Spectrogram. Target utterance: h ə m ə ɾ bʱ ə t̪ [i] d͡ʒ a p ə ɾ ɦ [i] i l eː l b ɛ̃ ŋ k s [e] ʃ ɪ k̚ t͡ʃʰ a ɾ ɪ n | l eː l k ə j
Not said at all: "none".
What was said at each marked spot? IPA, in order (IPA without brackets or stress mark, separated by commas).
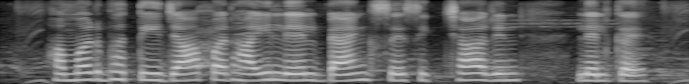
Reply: i, a, e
